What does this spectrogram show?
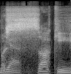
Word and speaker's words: Massucci: I'm like, "Oh man, Massucci.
